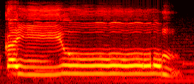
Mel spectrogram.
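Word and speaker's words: الْقَيُّومُ: Allahu la ilaha illa huwal hayyul qayyum. Harus tasdid. Huruf ya itu tasdid.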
